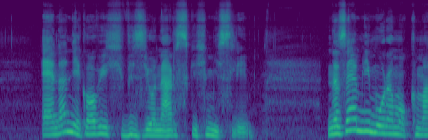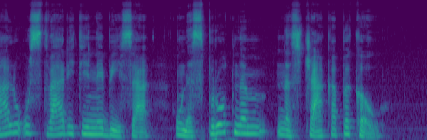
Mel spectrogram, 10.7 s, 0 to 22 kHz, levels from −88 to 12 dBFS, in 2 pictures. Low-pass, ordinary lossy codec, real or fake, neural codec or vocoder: none; none; real; none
